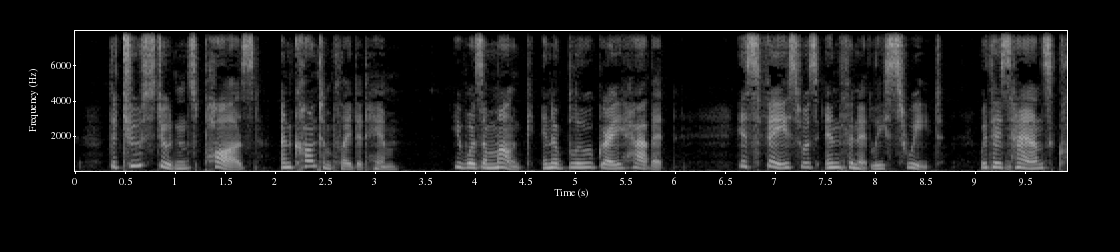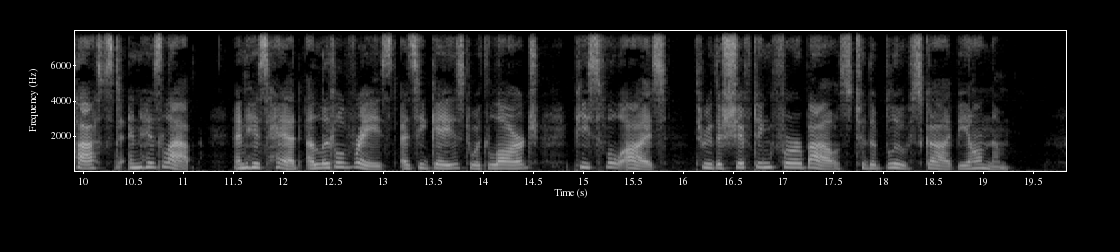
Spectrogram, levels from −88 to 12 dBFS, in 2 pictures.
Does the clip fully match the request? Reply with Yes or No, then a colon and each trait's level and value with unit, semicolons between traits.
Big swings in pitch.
No: average, 4.0 semitones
